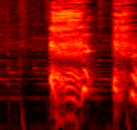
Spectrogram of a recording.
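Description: Someone with a cold, fever and sore chest gives two harsh, close coughs about half a second apart, each a rough burst with throaty tail.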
